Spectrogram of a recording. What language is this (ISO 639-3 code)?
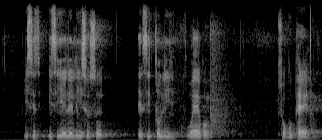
nbl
